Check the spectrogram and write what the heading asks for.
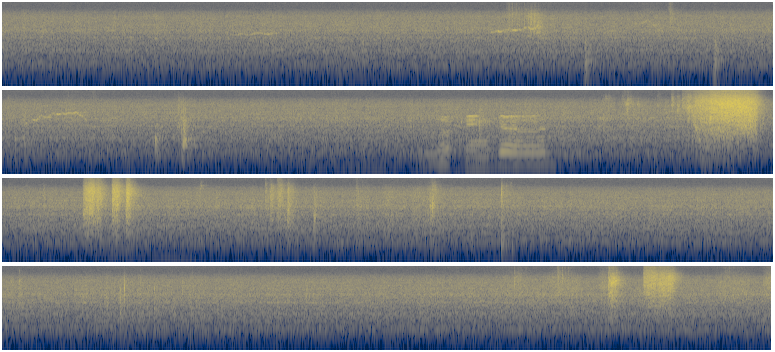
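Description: Clear transfer tape pulled off a big roll in one long, loud rip about halfway through, followed by a couple of shorter rips, over a steady background noise with a few light knocks.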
